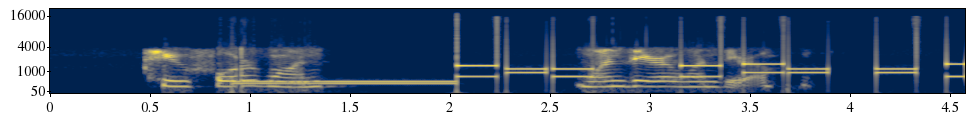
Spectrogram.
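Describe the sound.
A steady telephone dial tone hums, then gives way to a quick series of touch-tone beeps as the number of a time-and-temperature phone line is dialed, with people talking over the start and in the middle.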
